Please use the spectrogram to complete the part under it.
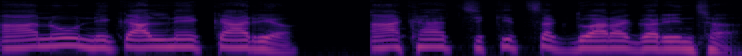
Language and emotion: Nepali, neutral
